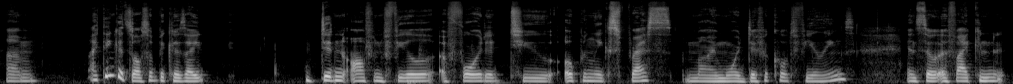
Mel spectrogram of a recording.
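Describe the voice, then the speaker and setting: As a guest singer-songwriter in a casual interview, a young Yorkshire woman reflects on her background. Her deep voice is steady and measured, her accent mixed with slight American and South African touches, and she uses many "um"s and "like"s, laughing softly.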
